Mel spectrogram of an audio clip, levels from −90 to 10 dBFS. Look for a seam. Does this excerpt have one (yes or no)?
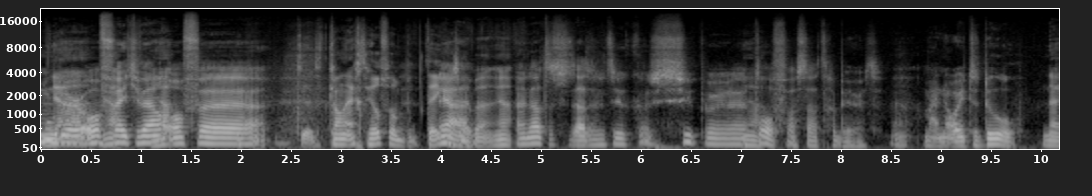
no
